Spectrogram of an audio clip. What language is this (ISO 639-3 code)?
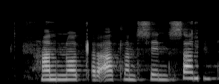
isl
